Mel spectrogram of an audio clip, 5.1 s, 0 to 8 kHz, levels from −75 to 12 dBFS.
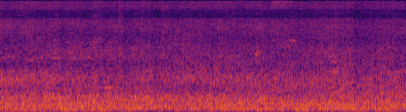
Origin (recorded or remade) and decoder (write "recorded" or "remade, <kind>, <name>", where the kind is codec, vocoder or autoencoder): recorded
